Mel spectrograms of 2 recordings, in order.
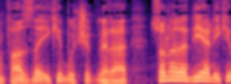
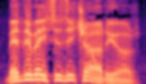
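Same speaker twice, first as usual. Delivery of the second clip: calling out; 8 semitones higher, 5 dB louder than usual. A narrator's reading. Calling to the woman.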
